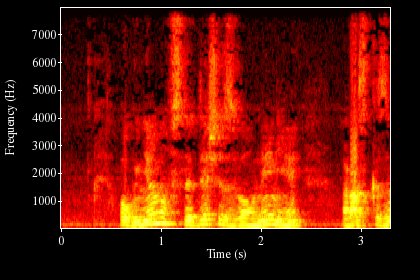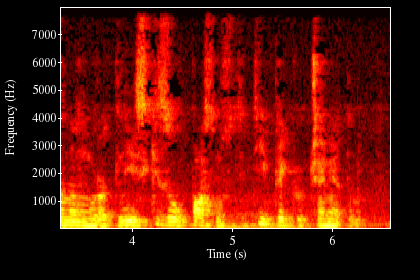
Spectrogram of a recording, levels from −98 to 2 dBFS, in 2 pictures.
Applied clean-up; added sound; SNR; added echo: none; none; none; none.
